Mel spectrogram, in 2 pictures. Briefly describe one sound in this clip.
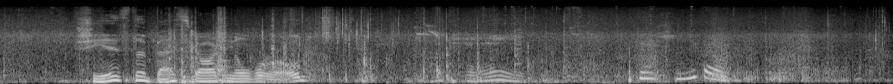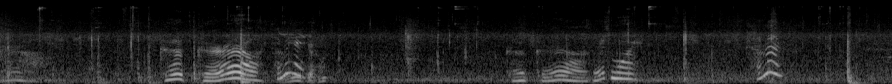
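A puppy whines in high-pitched cries.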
